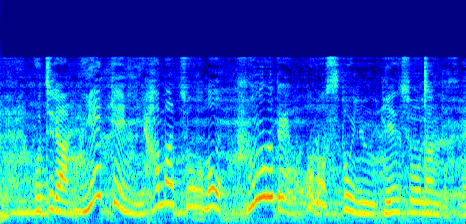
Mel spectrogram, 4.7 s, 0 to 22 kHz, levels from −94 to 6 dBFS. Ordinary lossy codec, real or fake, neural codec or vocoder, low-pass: none; fake; codec, 16 kHz, 4 kbps, FunCodec, trained on Chinese and English, 50 frames a second; none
